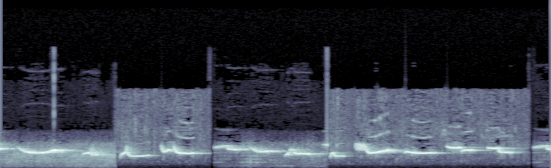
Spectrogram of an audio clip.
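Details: {'caption': "Rufous-bellied thrush, 'piedade' song type with female calls, played to warm up a pet bird. It opens with a long, slightly hissy whistle, then a steady series of short, clear, down-slurred whistled notes."}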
